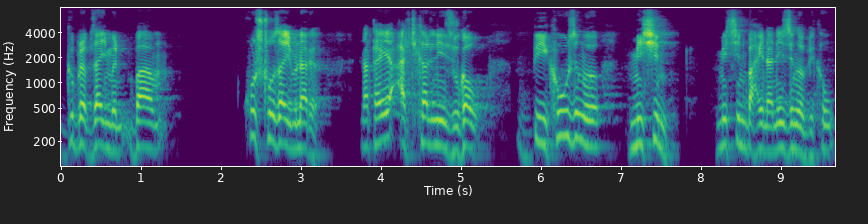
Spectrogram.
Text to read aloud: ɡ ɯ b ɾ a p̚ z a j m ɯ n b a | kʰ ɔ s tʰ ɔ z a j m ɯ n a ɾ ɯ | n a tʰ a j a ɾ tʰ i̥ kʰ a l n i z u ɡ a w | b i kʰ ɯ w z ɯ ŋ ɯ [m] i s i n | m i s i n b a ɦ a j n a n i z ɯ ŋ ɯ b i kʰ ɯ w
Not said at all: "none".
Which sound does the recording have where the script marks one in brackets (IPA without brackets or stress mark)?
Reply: m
